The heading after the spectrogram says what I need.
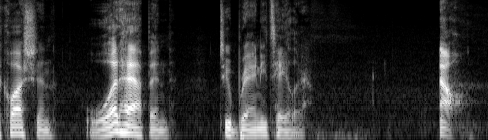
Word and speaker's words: Talore: what happened to Brandy Taylor now her last name is spelled Taylor is Taylor but it's spelled it looks like it's spelled Tor but it's Taylor but I'm I'm going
